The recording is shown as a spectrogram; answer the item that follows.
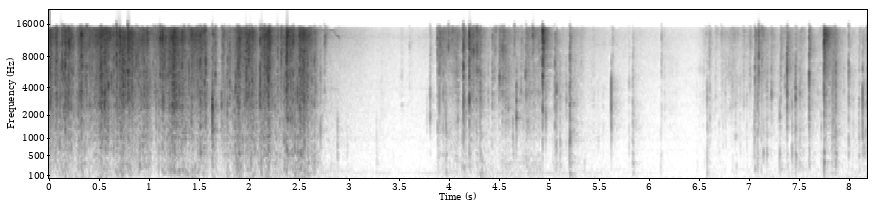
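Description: Plastic bag of single-serve coffee creamer cups crinkling as hands rummage in it. There is a long loud burst of rustling for the first two to three seconds, a shorter bout around four to five seconds in, and another near the end with small sharp clicks.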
